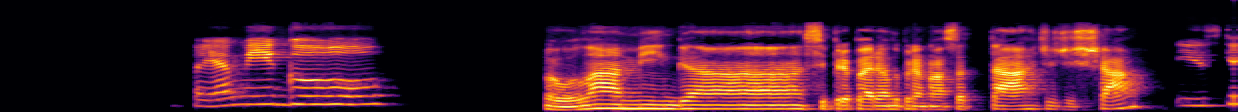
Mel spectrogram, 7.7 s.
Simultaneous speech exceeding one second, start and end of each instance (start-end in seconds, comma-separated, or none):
none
